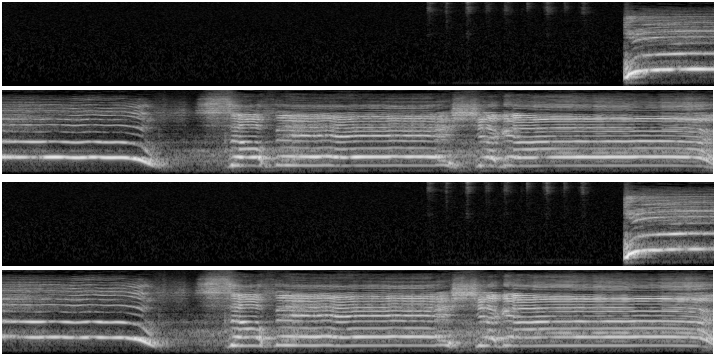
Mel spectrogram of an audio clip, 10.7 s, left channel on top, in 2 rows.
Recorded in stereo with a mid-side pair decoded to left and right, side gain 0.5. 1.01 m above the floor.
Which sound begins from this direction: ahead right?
A shout, at 4.7 s.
